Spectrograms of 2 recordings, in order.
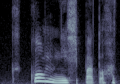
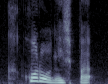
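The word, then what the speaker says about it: ククンニシパ: そうですね、ここはコロの R とニシパの頭文字の N、 RN が重なって、この場合はその前の R は N の発音になりますので、クコロニシパよりはクコンニシパと発音される方が自然と言えます。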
